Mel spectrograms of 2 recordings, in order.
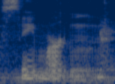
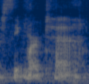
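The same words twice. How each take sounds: First: The name is said with English pronunciation. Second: The name is said with French pronunciation.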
